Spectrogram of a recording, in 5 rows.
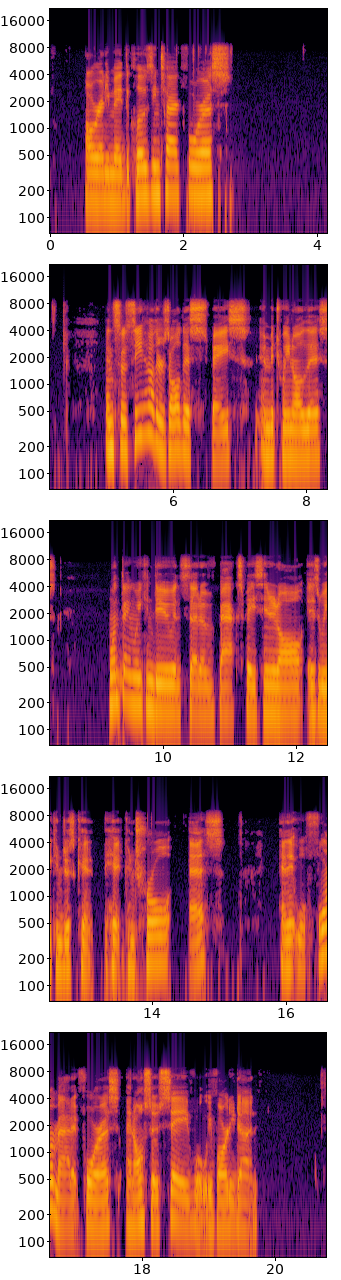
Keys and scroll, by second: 14.4 ctrl+s.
